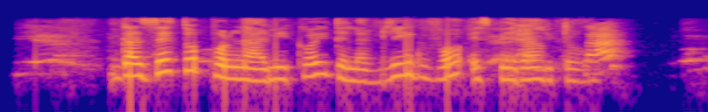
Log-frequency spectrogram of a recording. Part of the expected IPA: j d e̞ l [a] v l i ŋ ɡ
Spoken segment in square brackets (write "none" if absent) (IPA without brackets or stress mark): a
